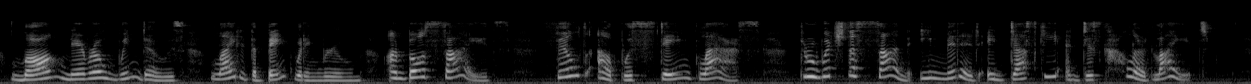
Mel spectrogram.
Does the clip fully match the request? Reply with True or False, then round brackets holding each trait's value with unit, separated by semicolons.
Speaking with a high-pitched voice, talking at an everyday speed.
False (255 Hz; 120 wpm)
